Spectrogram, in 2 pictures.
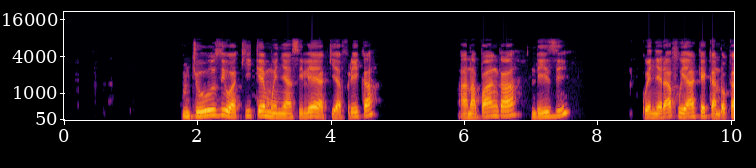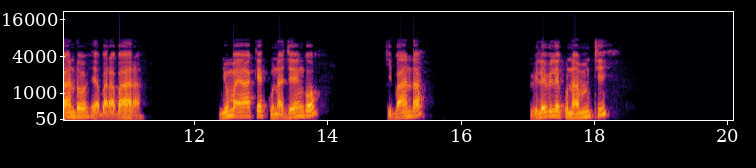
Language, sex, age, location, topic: Swahili, male, 25-35, Kisumu, agriculture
